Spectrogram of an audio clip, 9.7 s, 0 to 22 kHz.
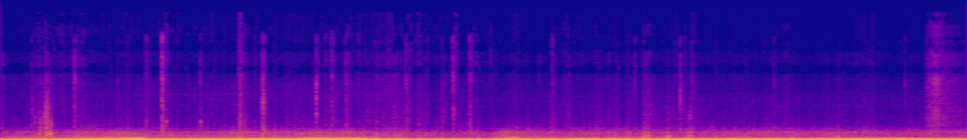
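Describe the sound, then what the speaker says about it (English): A 2015 BMW M4 (F82) with a new exhaust rumbles loud and deep close by, heard from outside the car, with a couple of short revs rising in pitch before settling into a steady throaty idle. "the owner wants to hear how the new exhaust sounds from the outside"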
